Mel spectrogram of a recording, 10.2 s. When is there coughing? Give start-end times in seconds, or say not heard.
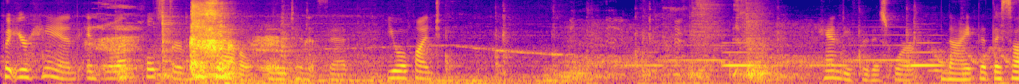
0.4-3.1, 5.7-7.6.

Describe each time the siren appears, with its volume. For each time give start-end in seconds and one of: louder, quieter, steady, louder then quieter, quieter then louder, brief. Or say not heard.
1.5-10.1 louder.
